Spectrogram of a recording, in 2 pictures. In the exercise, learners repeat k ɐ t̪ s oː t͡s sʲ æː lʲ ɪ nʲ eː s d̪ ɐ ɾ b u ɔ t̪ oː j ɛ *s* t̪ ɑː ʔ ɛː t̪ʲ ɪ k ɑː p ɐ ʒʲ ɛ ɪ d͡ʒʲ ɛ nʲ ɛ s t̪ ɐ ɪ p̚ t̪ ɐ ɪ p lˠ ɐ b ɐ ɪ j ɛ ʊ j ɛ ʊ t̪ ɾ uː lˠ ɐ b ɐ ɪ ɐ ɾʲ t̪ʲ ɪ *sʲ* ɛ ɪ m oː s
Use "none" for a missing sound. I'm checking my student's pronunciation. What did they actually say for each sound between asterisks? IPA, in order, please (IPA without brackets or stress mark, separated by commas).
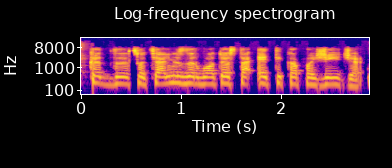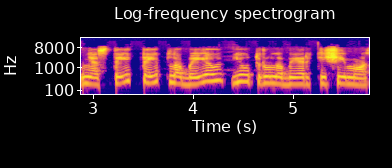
s, ʃʲ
